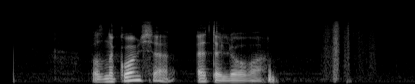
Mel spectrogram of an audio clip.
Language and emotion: Russian, neutral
